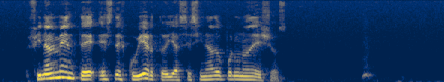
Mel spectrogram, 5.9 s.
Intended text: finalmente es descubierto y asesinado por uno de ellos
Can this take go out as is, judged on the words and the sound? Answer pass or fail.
fail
